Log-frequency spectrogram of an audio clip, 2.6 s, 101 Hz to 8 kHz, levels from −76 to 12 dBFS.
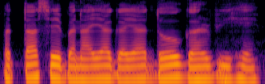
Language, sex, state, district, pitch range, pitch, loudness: Hindi, male, Arunachal Pradesh, Longding, 125-135 Hz, 130 Hz, -14 LUFS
